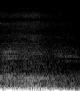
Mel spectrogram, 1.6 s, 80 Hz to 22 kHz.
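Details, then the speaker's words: 1973 Mustang Mach 1 with a Holley 750 CFM 4-barrel carburetor and non-stock lopey cam, still cold, choke fully off, idling around 570–580 rpm in neutral: deep V8 rumble revs up smoothly with no rich misfire stumble. "I think the choke is off completely by now, and so I'm getting a smooth uptick on the engine as I rev it."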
